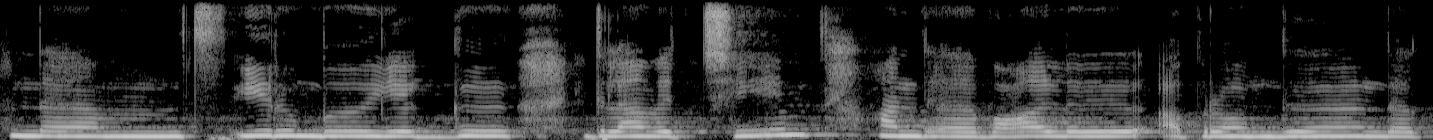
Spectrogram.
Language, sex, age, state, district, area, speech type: Tamil, female, 18-30, Tamil Nadu, Tiruvannamalai, urban, spontaneous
